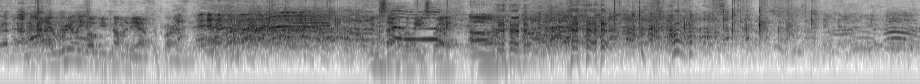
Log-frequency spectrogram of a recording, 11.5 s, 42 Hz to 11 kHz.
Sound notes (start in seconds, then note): 5.9 laughter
